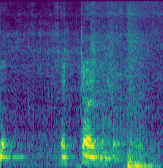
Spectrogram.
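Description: Chicken curry sizzling in a pot as it is stirred, with a dull thump near the end.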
